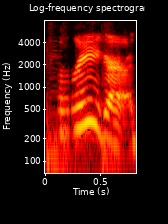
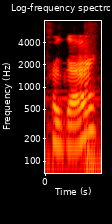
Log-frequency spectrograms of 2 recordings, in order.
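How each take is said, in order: First: The first syllable has an 'ee' vowel. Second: The first syllable has an 'oo' vowel. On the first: The speaker calls it right. "There we go" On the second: The speaker calls it wrong. "I said that correctly, right?"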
